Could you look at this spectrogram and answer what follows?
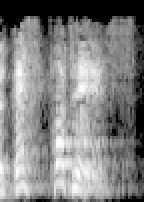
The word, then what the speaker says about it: despotes: It's the word which in English we pronounce thus. The despotes that bought them.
